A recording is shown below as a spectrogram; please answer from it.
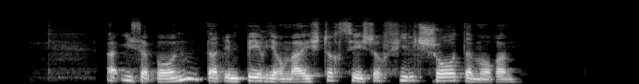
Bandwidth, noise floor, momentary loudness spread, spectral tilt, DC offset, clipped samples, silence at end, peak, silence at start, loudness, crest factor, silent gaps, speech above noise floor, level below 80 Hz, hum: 8 kHz; -80 dBFS; 8 LU; -6.5 dB/octave; under 0.1%; under 0.1%; 1.25 s; 0 dBFS; 1.05 s; -13 LUFS; 14 dB; none; 68 dB; -60 dBFS; none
